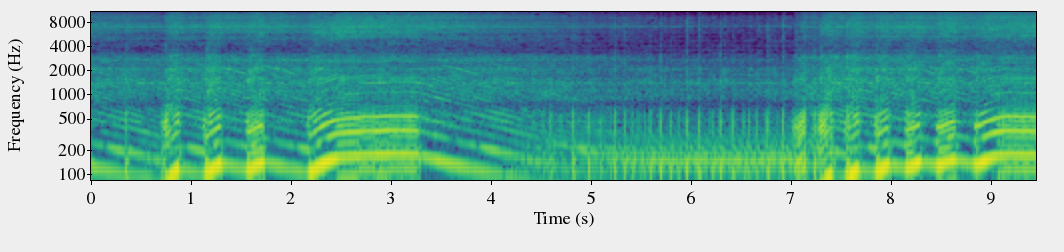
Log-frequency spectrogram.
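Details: Old chainsaw, carb just leaned on top and richened on bottom with idle dropped: revs up, then sags into a slow uneven sputter and recovers. Owner calls it classic fuel starvation.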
